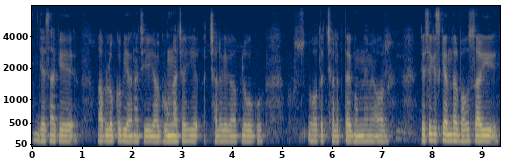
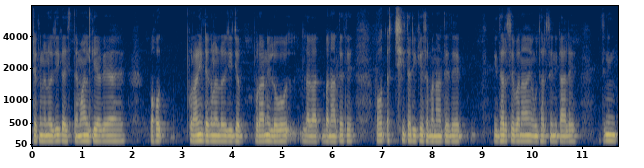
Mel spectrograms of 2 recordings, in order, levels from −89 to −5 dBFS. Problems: constant background noise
